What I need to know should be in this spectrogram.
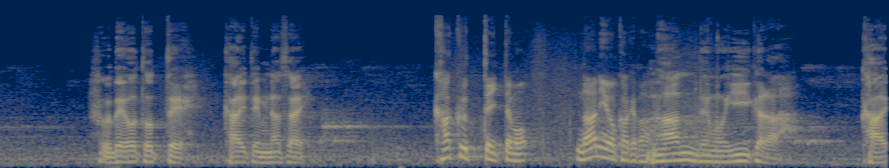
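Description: An elderly man speaks calmly and encouragingly, close by.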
